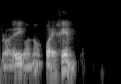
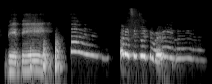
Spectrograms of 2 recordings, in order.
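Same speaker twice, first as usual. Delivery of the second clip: mock crying daughter; 5 dB louder, much slower than usual. Daughter crying, being coaxed.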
